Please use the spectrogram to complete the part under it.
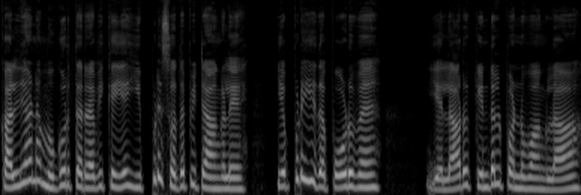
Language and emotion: Tamil, fearful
